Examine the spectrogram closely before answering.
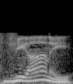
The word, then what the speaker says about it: Gianni: You know his name is spelled Gianni, but they're saying it's Johnny. Yeah, well, it's Gianni, and yet all the newscasters are going Johnny Versace.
